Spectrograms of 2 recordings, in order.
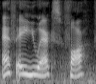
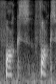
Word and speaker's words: faux: You know, the word F-A-U-X, fox fur, that's how I want to pronounce it. And I'm like, wait, no, hold on. It's faux.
